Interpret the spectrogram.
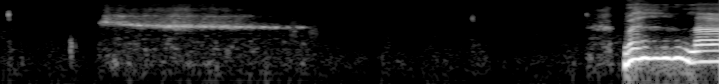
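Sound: donkey braying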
